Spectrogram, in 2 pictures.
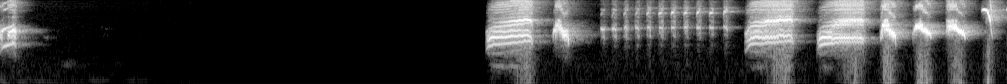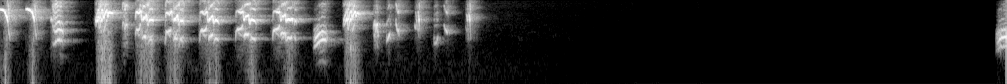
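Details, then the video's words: Orange-headed thrush master song for training other thrushes, described as unique, tight and loud: after silence, about five seconds of rapid chattering high notes and twitters in quick bursts, then silence again. "Kicauan Joss ANIS MERAH Pancingan Masternya Para JUARA"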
